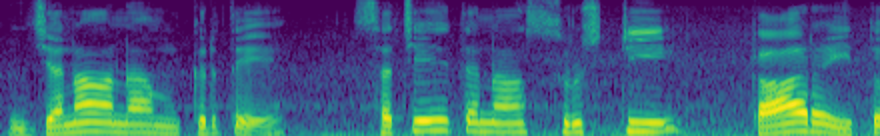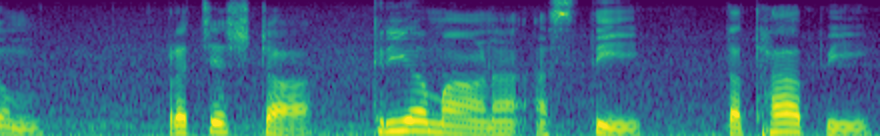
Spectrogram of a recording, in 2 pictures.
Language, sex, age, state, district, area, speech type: Sanskrit, male, 18-30, Odisha, Khordha, urban, spontaneous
